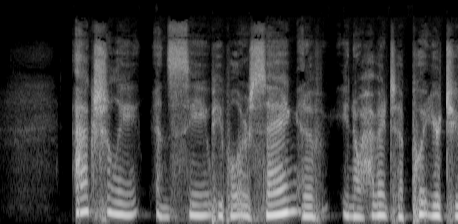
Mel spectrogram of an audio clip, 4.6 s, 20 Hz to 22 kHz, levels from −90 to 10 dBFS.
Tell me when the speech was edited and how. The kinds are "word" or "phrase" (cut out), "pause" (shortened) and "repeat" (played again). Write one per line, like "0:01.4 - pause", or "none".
0:01.5 - word
0:02.1 - word
0:03.0 - word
